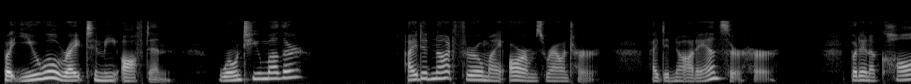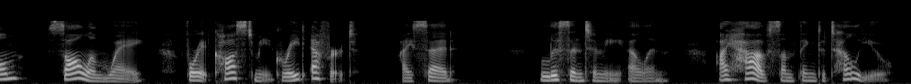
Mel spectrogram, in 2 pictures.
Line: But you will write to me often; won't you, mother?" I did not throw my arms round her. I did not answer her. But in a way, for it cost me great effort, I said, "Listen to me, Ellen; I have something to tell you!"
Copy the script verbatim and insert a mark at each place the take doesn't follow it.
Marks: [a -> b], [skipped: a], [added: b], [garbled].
But you will write to me often; won't you, mother?" I did not throw my arms round her. I did not answer her. But in a [added: calm solemn] way, for it cost me great effort, I said, "Listen to me, Ellen; I have something to tell you!"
